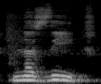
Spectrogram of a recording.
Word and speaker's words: नज़दीक: आप इसका उच्चारण पर ध्यान देंगे। इसमें आप जब इसका आप नुक्ता वाले शब्द यानी बिंदु का प्रयोग करते हैं तो यहाँ आपका उच्चारण नाक से हो जाएगा, नज़दीक।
